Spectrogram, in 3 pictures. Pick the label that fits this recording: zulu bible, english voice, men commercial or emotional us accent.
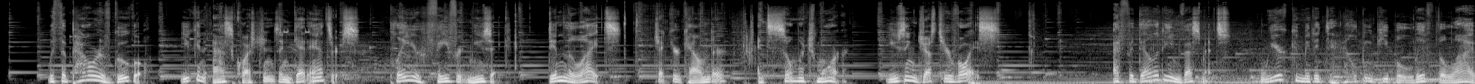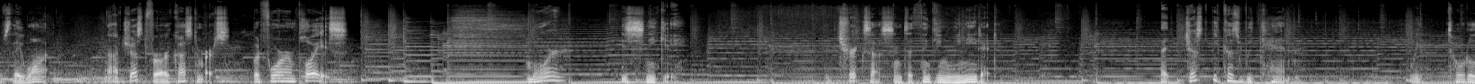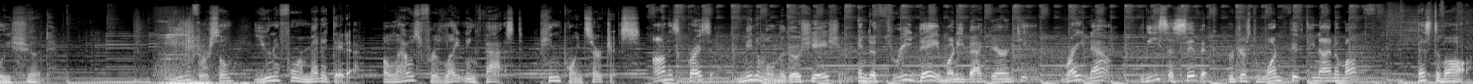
men commercial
